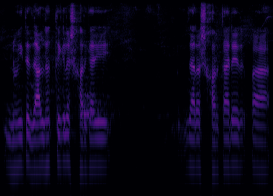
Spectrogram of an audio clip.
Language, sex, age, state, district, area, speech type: Bengali, male, 45-60, West Bengal, Birbhum, urban, spontaneous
